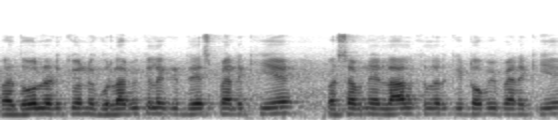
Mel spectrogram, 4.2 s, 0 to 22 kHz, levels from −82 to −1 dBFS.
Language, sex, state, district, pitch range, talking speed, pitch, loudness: Hindi, male, Uttar Pradesh, Jalaun, 145-150 Hz, 300 wpm, 145 Hz, -17 LUFS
